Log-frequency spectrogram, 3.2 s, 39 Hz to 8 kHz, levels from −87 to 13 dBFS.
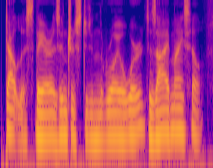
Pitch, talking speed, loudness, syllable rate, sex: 115 Hz, 225 wpm, -15 LUFS, 5.9 syllables/s, male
